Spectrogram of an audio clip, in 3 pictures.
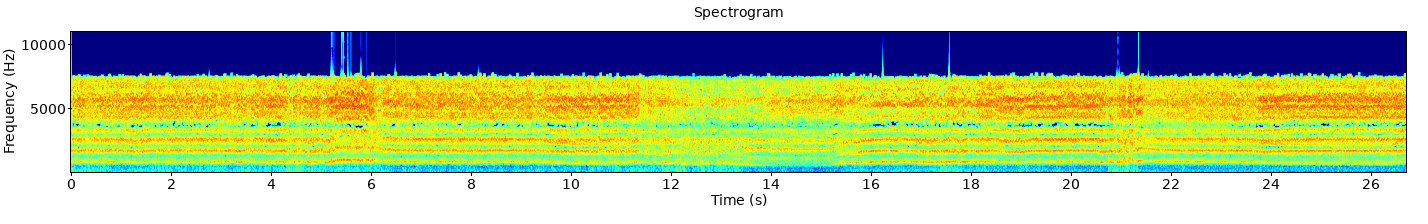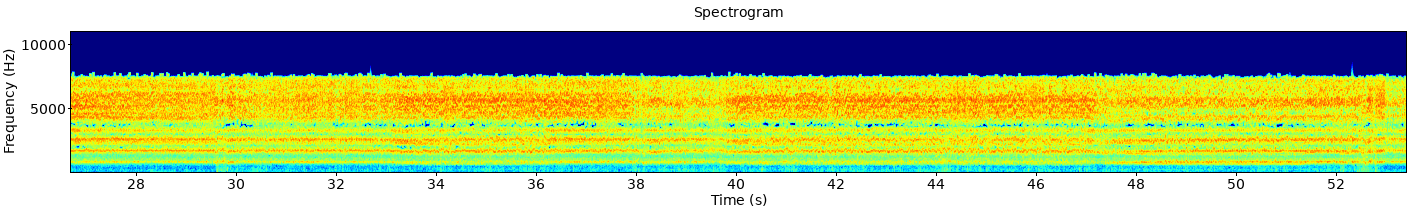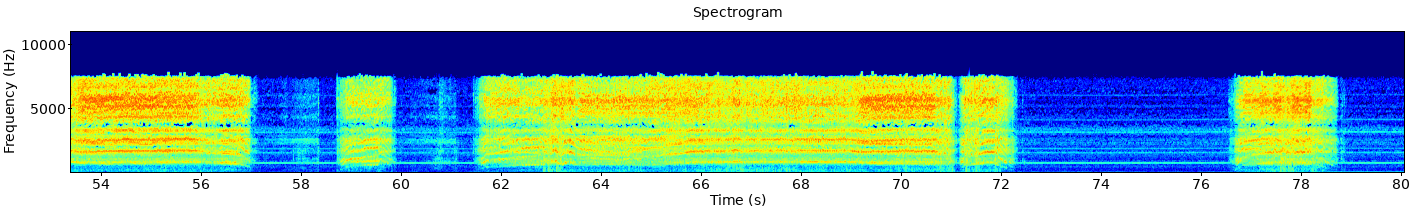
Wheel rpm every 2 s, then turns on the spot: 230, 230, 250, 250, 230, 210, 170, 170, 220, 220, 230, 240, 210, 220, 230, 230, 230, 210, 230, 230, 210, 210, 210, 210, 210, 210, 230, 220, 90, 50, 30, 160, 180, 230, 230, 160, 20, 0, 100, 40.
56-60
